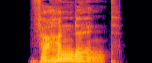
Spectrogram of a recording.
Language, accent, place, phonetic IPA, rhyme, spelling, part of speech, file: German, Germany, Berlin, [fɛɐ̯ˈhandl̩nt], -andl̩nt, verhandelnd, verb, De-verhandelnd.ogg
- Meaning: present participle of verhandeln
